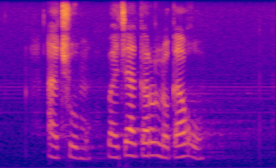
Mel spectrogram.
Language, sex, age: Northern Sotho, female, 21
